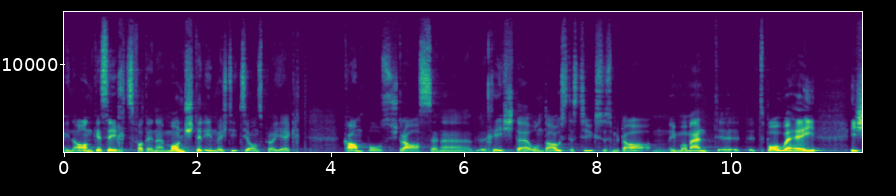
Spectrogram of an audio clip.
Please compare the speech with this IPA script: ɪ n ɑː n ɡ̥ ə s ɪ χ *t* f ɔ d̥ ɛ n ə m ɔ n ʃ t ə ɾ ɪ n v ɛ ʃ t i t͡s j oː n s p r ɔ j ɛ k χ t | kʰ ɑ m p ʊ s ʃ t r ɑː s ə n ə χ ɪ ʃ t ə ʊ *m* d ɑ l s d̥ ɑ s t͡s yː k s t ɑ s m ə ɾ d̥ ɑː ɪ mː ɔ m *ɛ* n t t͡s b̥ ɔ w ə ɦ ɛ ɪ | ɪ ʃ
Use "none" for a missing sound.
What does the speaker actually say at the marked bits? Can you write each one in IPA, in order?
t͡s, n, æ

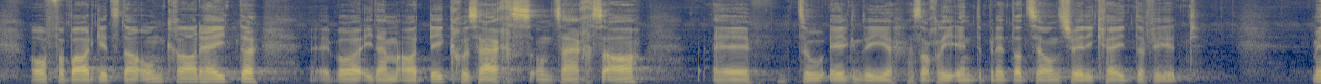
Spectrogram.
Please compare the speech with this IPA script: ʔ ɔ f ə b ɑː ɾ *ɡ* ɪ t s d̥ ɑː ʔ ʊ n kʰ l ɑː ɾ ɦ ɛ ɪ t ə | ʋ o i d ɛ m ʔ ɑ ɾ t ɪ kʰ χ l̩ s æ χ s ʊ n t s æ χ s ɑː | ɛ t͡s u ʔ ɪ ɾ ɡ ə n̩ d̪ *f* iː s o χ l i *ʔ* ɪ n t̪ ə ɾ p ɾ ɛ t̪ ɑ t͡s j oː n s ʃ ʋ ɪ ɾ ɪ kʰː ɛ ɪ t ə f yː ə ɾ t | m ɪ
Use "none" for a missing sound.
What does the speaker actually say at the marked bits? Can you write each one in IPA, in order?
ɡ, v, ʔ

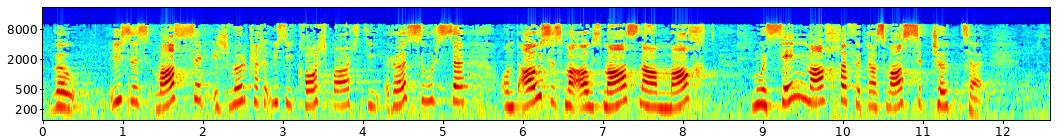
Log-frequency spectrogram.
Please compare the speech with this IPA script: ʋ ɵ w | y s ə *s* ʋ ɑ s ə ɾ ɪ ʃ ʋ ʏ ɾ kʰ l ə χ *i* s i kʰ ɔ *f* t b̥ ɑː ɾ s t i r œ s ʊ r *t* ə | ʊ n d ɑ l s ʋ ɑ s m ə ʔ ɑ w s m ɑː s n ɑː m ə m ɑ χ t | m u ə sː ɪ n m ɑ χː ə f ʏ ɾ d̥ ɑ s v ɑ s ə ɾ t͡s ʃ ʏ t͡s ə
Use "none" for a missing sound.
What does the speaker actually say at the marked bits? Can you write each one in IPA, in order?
s, y, ʃ, s

